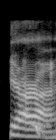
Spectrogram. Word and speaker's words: Chiara: Chiara, yes, said it right.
